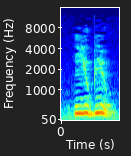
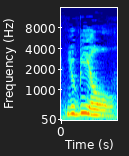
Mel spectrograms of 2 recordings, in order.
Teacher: You'll often hear us foreigners saying lia, люблю, but that soft L just brings the tongue forward, люблю, as opposed to the back sound of the hard L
